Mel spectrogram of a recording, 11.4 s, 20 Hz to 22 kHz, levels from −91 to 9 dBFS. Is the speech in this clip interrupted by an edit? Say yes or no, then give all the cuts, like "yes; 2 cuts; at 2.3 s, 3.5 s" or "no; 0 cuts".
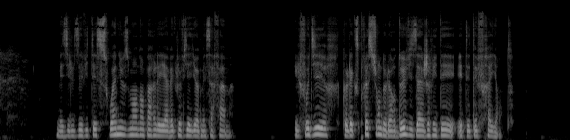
no; 0 cuts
